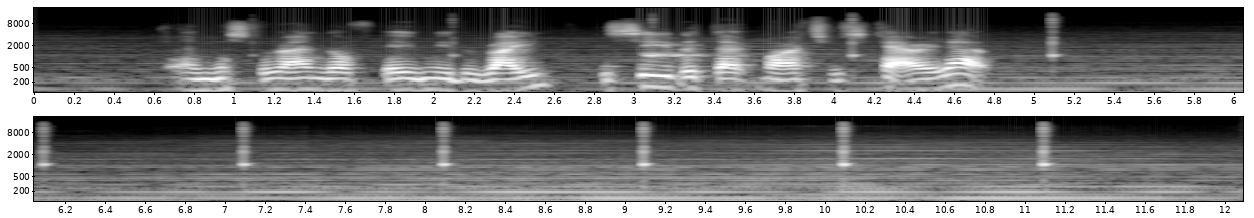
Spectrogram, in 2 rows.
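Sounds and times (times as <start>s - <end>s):
low murmuring drone: 0.0s - 9.9s
speech: 0.7s - 4.9s
clock ticking: 3.0s - 4.2s.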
